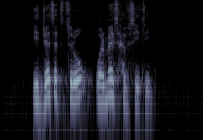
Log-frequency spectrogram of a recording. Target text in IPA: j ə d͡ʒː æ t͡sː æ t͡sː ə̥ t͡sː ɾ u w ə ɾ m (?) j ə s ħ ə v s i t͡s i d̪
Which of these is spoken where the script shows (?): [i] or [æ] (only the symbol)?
æ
